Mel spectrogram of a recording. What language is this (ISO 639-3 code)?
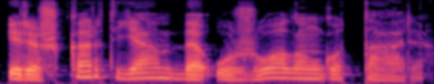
lit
